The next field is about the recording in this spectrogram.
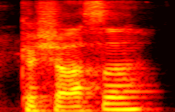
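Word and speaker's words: Cachaça: It's a song from DDR Supernova, and How do you pronounce it? Cachaca.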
